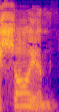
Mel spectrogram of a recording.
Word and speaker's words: him: punched me on the head 那么我们的鼻子是软的 He punched me in the nose N-O-S-E 所以特别要记住这些用法打呢都是要用 on 软的时候要用 in、啊、硬的部位要 in the nose N-O-S-E 所以特别要记住这些用法打呢都是要用 on 软的时候要用 in、啊、硬的部位要用 on好 The teacher saw him do it Saw him 或者 saw him Saw him 的时候呢那 H 就不发音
